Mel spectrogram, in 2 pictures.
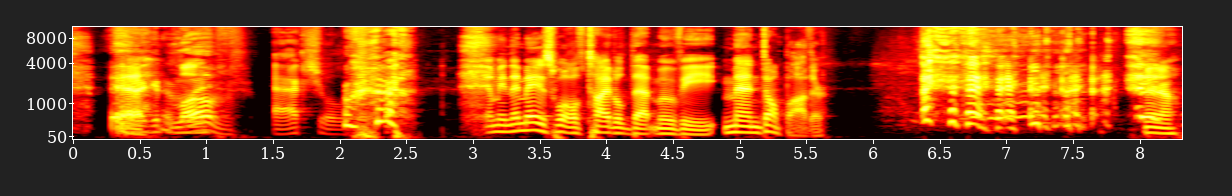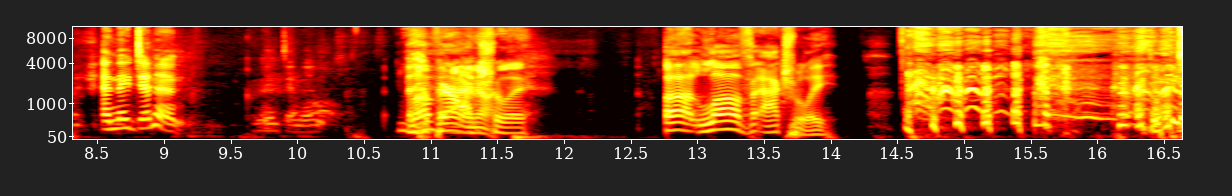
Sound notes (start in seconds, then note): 6.3 laughing; 14.6 everyone laughing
